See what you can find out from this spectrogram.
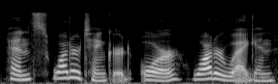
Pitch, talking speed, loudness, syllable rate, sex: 220 Hz, 130 wpm, -18 LUFS, 4.5 syllables/s, female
